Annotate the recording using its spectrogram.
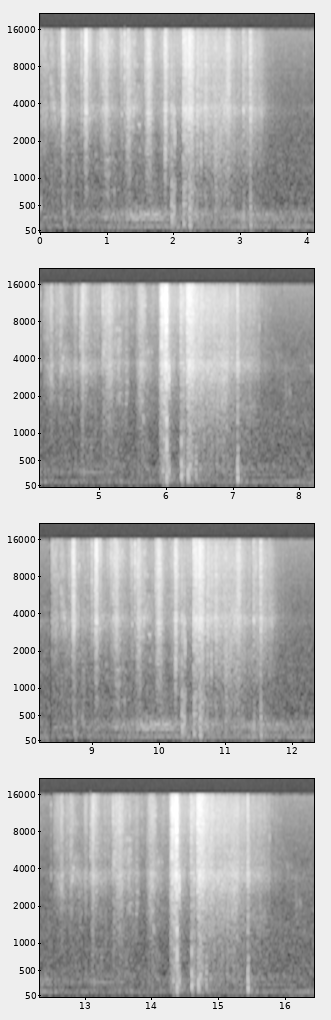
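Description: Faint footsteps and rustling in dry fallen leaves, with a louder crunch about six seconds in and again near the end. The same pattern comes twice, with a short lull between.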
